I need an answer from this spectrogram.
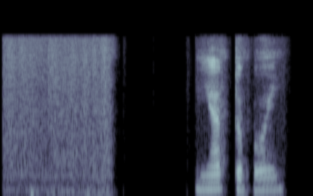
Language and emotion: Russian, neutral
